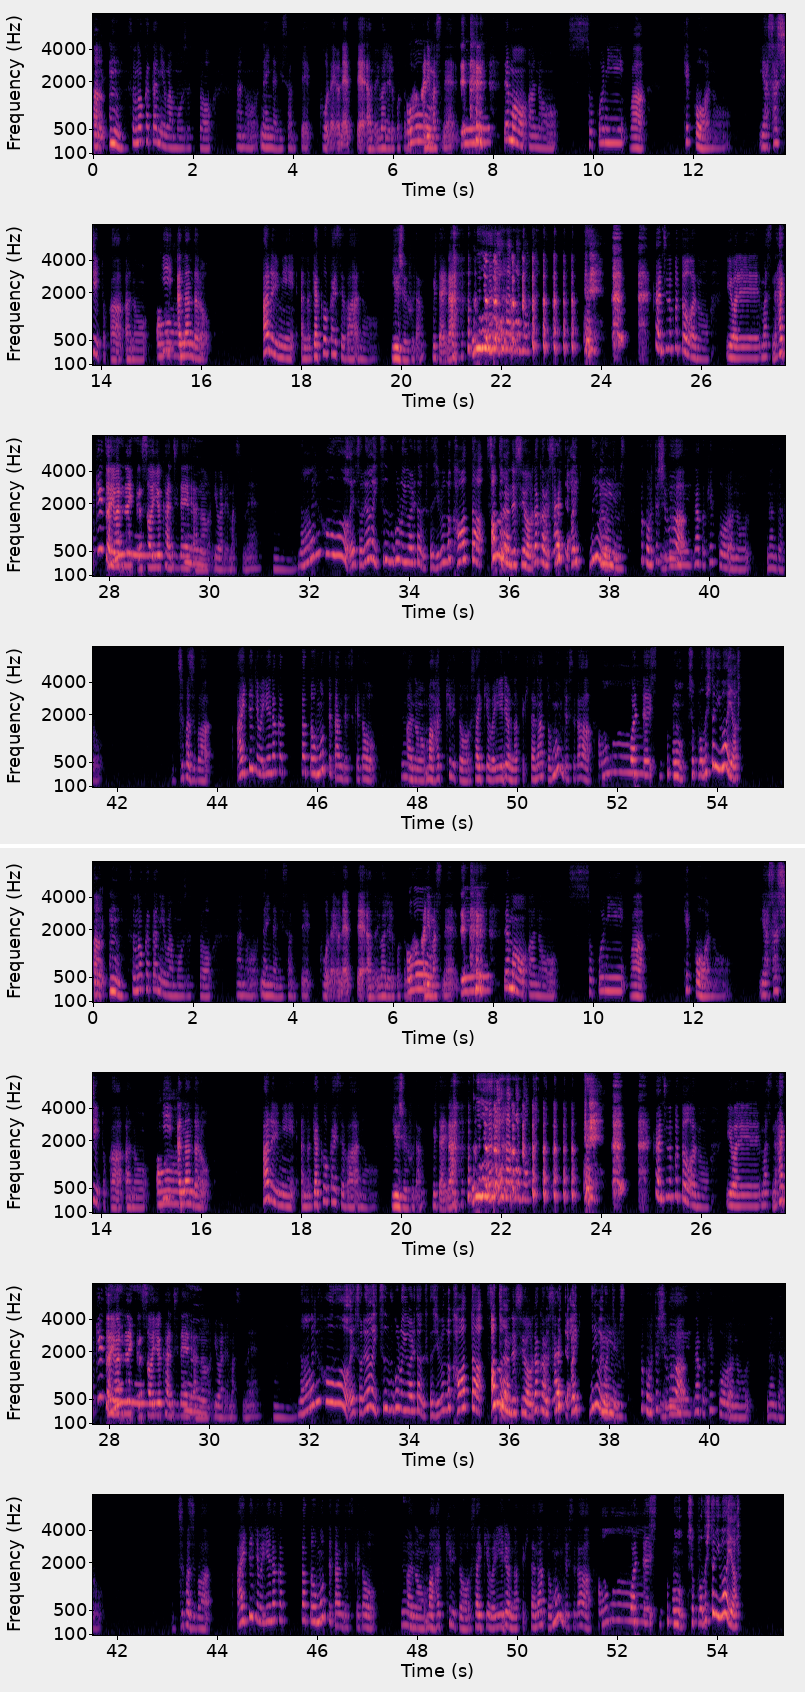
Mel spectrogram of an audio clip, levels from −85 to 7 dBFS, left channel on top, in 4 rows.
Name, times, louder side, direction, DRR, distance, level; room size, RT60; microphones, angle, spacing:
voice 1, 0.0-2.3 2.9-4.3 4.6-7.8 8.2-9.2 10.1-11.0 11.8-12.6 13.3-14.9 15.2-16.1 17.2-19.4 19.8-21.2 21.6-21.9 22.2-22.3 22.8-23.5 24.2-24.4 24.7-26.1 26.5-31.0 31.3-31.7 35.7-37.0 37.8-38.3 38.7-40.8 41.1-41.6 43.2-43.8 44.4-45.3 45.7-46.6 46.9-47.1 47.8-50.0 50.3-51.4 52.2-52.7 53.1-53.3, equal, 20° left, 1.4 m, -33 dB
voice 2, 6.3-6.8 7.3-7.9 15.1-15.6 21.4-22.5 23.6-24.0 28.0-28.8 29.5-30.0 31.8-36.0 36.7-38.2 39.0-39.6 47.7-48.0 51.6-52.5 53.1-54.4, right 1 dB, 70° right, 1.2 m, -30 dB
3.6 x 3.6 x 3.5 m
head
